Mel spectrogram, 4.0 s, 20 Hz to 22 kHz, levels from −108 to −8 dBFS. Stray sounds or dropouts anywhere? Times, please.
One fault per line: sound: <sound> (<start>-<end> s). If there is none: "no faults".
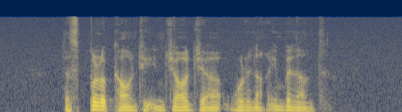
no faults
